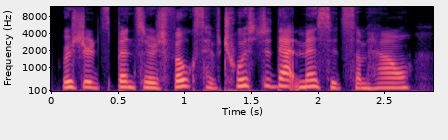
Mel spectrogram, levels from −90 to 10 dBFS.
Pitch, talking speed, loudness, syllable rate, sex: 215 Hz, 165 wpm, -19 LUFS, 6.0 syllables/s, female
